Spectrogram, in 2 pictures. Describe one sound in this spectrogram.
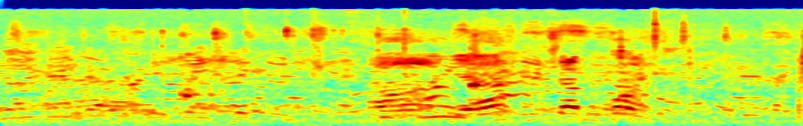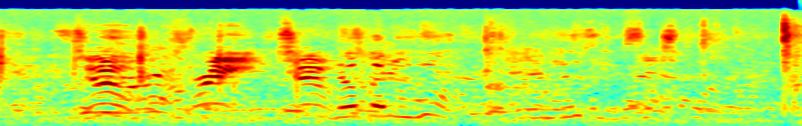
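Paddles pop against a plastic ball.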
